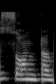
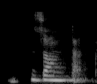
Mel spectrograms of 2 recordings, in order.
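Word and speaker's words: Sonntag: আসতেছে জন্নটাক তো এইটা এরকম হইতেছে কেন এটা উচ্চারণটাই এটা মানে ডয়ে ওরা হচ্ছে জনটাক বলে এটাকে সন্নটাক বলে না জনটাক যখন আপনি কোন কিছু শুনবেন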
